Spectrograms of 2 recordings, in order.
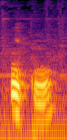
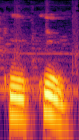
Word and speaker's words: koko: The same spelling, K-O-K-O, but different pronunciations and different meanings.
